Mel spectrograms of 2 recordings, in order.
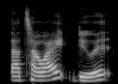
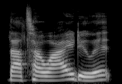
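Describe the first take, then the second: First: The D in "I'd" is devoiced, like T. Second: The D in "I'd" is dropped entirely. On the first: "the D sound will be devoiced, which will make it sound more like a T consonant" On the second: "the D sound will be omitted completely"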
